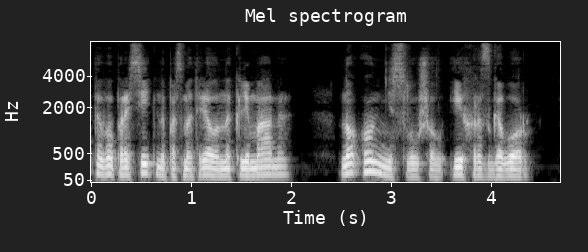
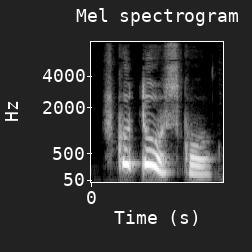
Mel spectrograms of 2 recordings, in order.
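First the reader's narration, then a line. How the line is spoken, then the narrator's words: Cried out. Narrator (Russian): вскрикнула Марта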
